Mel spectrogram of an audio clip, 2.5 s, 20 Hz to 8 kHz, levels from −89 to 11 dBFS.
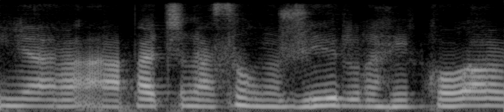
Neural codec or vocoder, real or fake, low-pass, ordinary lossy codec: codec, 16 kHz in and 24 kHz out, 0.6 kbps, FireRedTTS-2 codec; fake; 7.2 kHz; none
